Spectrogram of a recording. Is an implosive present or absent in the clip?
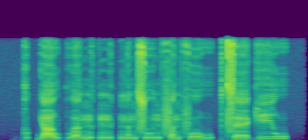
absent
